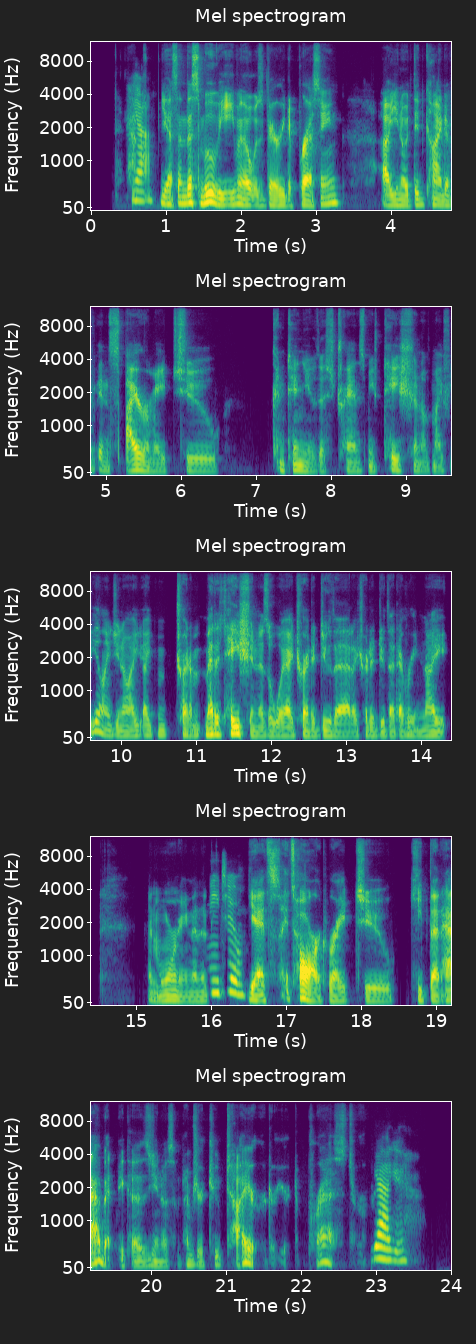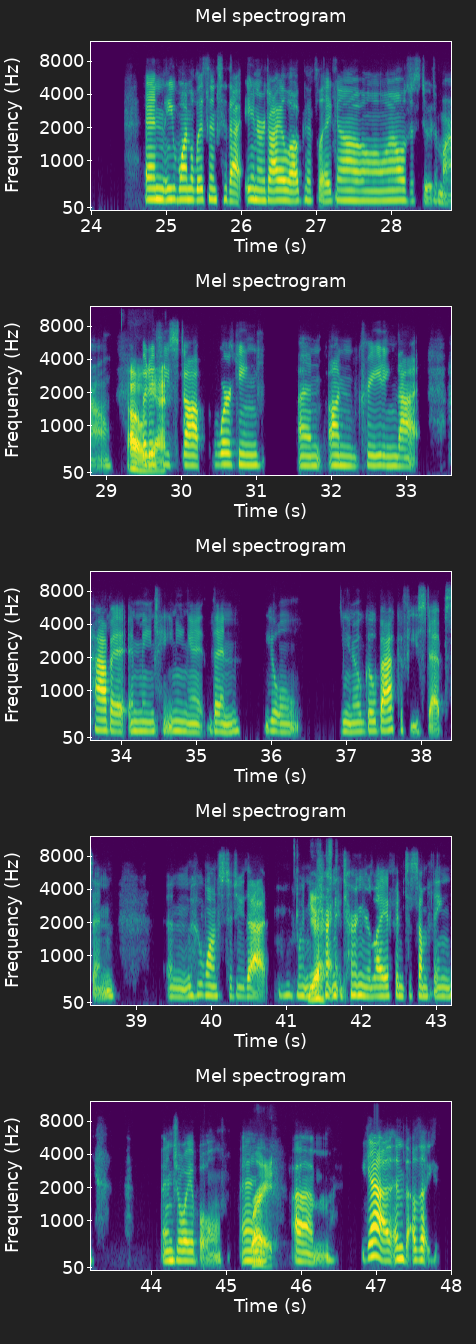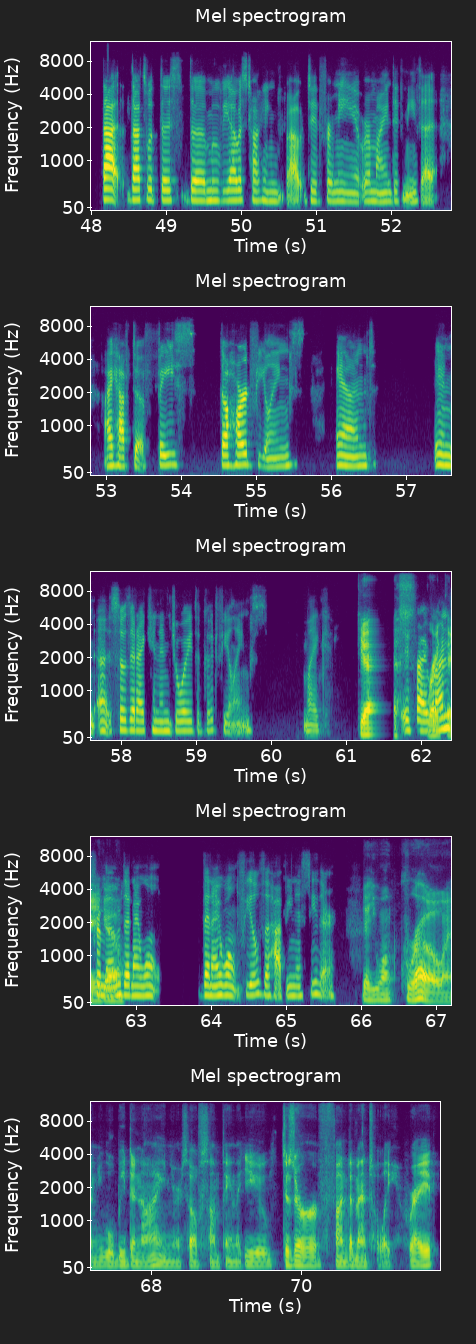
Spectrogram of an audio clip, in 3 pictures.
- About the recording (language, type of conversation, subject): English, unstructured, Why do some movies inspire us more than others?
- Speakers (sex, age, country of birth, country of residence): female, 30-34, United States, United States; male, 35-39, United States, United States
- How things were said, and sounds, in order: other background noise; tapping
